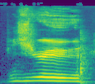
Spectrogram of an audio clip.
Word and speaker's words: Jrue: Drew. How do you spell that? – J-R-U-E.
